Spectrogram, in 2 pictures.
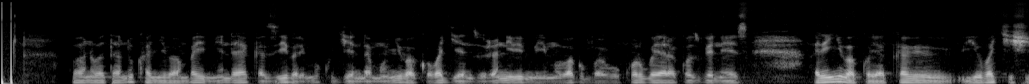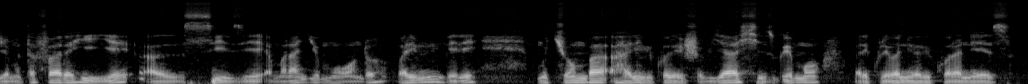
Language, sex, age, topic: Kinyarwanda, male, 25-35, education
